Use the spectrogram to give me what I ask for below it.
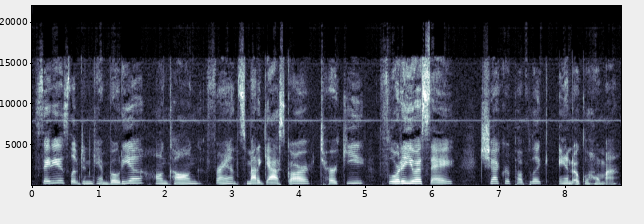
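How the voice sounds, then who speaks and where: A woman's voice: medium pitch, measured pace, a little mellow, no room sound. Woman narrating a student news feature. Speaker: interviewer and narrator.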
